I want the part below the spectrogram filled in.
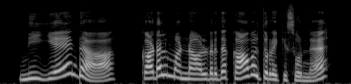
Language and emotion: Tamil, angry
